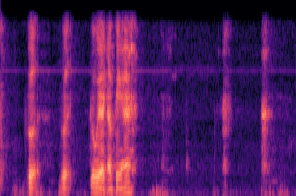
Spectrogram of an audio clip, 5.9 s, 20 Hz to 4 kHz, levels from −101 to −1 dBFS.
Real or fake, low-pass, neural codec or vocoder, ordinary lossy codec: real; 3.6 kHz; none; none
